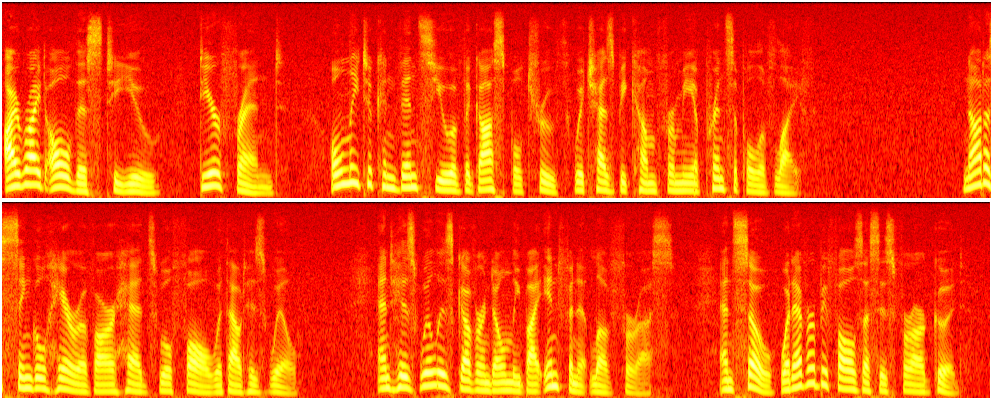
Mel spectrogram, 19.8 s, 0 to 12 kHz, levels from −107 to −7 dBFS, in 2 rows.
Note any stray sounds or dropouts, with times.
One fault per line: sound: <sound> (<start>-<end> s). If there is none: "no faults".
no faults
